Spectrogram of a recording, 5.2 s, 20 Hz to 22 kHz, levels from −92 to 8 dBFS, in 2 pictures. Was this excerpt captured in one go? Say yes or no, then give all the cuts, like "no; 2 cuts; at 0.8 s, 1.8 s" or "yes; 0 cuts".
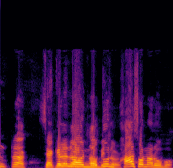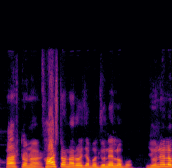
yes; 0 cuts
